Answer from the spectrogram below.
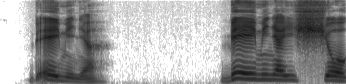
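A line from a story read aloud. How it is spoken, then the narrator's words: Tearful. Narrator (Russian): говорил я сквозь слезы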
